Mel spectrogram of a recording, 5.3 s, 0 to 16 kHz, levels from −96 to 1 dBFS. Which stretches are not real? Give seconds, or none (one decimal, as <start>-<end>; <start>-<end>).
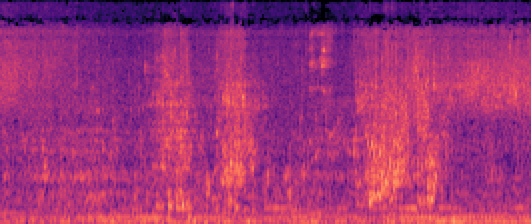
none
